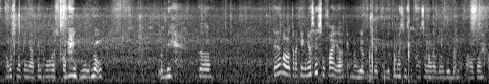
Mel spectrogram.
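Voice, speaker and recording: Over noticeable background noise, a woman with a high pitch talks at a very fast pace, with long, frequent pauses and ordinary pitch variation. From Sumatra, Jambi (Tebo). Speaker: travel vlogger. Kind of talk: casual vlog talk. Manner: animated.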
